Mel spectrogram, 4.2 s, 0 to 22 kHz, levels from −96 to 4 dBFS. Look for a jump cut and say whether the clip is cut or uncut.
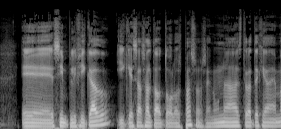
cut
